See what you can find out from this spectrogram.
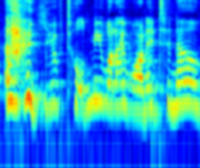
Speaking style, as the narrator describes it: cried the fairy

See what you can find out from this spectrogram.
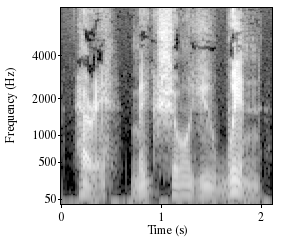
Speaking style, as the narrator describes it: said Percy in an urgent whisper

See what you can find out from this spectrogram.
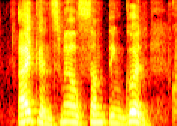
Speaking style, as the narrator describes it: cried Benny

